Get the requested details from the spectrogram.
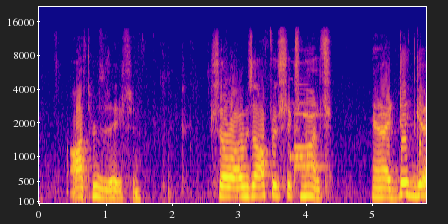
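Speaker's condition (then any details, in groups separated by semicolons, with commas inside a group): Cerebral palsy; unable to type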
